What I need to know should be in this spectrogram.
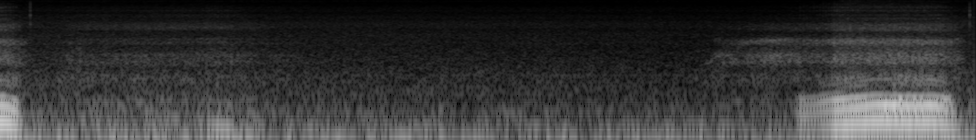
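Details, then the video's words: Golden Retriever asleep on a couch, snoring: a short rumbling snore at the start, a quiet stretch of soft breathing, then a louder, drawn-out buzzing snore lasting most of a second near the end, in a quiet indoor room. "A Golden Retriever Sleeping & Snoring on a Couch"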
